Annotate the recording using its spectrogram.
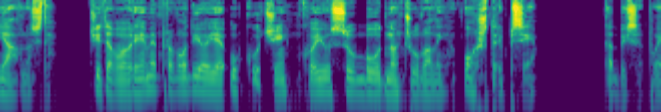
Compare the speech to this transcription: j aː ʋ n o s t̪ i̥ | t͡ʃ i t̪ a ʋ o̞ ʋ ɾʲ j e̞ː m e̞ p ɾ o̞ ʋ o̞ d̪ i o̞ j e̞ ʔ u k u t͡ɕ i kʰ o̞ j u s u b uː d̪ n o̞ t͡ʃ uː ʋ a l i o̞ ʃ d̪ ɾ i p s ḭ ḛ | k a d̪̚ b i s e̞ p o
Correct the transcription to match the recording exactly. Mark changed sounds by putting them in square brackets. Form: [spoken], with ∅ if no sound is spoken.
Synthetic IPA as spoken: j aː ʋ n o s t̪ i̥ | t͡ʃ i t̪ a ʋ o̞ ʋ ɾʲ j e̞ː m e̞ p ɾ o̞ ʋ o̞ d̪ i o̞ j e̞ ʔ u k u t͡ɕ i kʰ o̞ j u s u b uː d̪ n o̞ t͡ʃ uː ʋ a l i o̞ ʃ [t̪] ɾ i p s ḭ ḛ | k a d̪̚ b i s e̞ p o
